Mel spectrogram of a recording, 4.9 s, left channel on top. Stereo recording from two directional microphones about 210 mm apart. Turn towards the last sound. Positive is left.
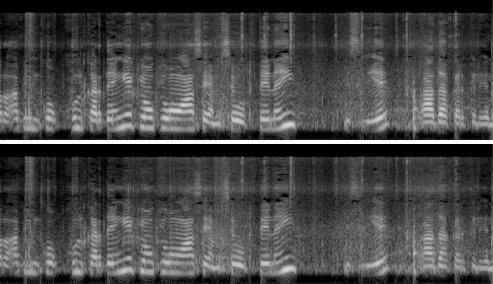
turn(degrees=35)  # may be behind; listen again after turning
